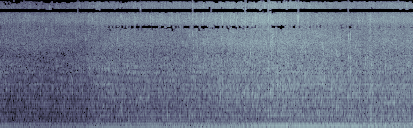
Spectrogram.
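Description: Water trickling and splashing over small rock spillways in a man-made pond stream, growing louder over the first few seconds, with a low rumble beneath.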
